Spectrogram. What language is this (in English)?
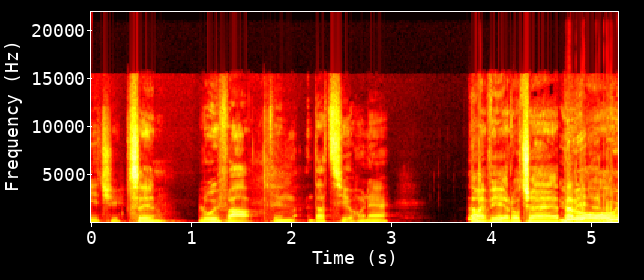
Italian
